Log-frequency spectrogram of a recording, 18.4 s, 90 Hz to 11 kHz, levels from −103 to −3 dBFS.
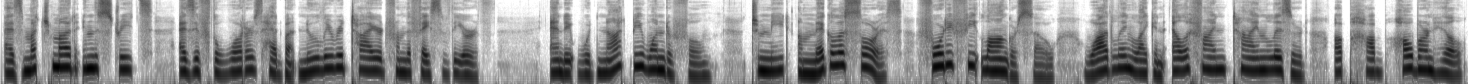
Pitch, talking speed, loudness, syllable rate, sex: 190 Hz, 140 wpm, -18 LUFS, 4.1 syllables/s, female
